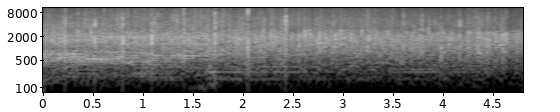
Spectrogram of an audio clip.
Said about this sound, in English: Ladies and gentlemen, big round of applause, please, for Alan Dedico. Thank you.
